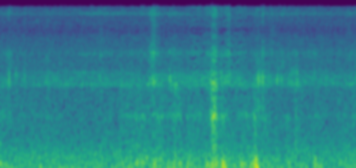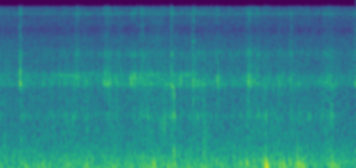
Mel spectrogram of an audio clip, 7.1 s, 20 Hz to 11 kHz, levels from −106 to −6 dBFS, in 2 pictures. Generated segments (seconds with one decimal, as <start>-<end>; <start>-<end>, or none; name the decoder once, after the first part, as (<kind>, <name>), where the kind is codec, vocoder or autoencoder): 0.9-1.6 (vocoder, WaveNeXt)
